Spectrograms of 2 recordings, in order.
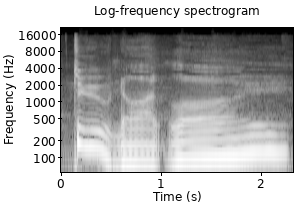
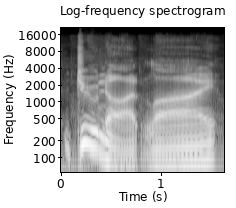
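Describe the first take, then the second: First: The voice is altered by a voice changer. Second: The voice sounds natural and unprocessed.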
